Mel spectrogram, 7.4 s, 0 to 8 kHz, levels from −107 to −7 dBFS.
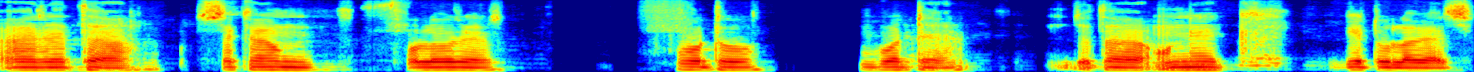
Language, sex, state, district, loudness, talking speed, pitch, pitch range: Bengali, male, West Bengal, Malda, -20 LUFS, 105 wpm, 110 Hz, 105-115 Hz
